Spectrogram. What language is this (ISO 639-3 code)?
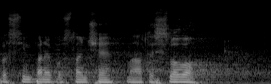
ces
